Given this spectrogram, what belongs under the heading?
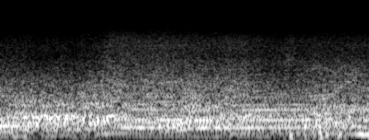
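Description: Loud, close roar of a USMTS race car at full throttle on a dirt oval, engine note steady and sustained through the whole stretch with no break.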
